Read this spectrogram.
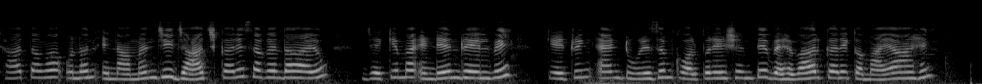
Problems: none marked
